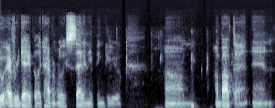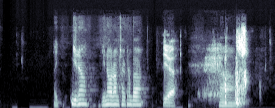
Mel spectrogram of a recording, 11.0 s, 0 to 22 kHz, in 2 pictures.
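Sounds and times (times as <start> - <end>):
speech: 0.0 - 2.7, 3.3 - 5.5, 6.6 - 9.2, 9.8 - 10.5
sneeze: 9.9 - 10.4.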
